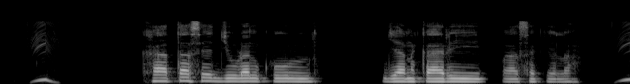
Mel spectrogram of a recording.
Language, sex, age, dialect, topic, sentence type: Bhojpuri, male, <18, Western, banking, statement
